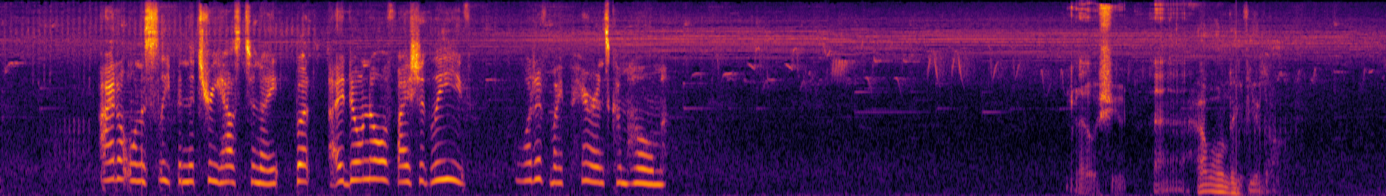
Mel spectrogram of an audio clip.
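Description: A man speaks calmly and gently.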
